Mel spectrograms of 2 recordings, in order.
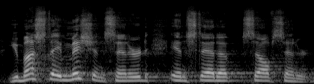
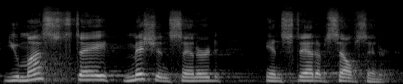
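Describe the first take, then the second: First: Said in the usual way. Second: "must" leaned on, phrase taken slowly; slow and deliberate, press "must"; stress on must, slow. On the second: Shown as a demonstration. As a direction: hammer home "must" so they write it down. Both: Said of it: "I want you to think about this".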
